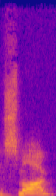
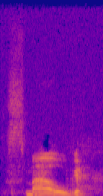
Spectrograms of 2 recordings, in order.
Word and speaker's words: Smaug: And then Smaug.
